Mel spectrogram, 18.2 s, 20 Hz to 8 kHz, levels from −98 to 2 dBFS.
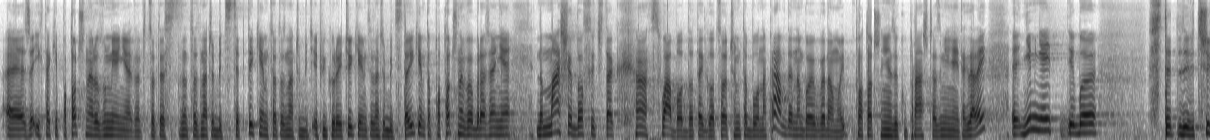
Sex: male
